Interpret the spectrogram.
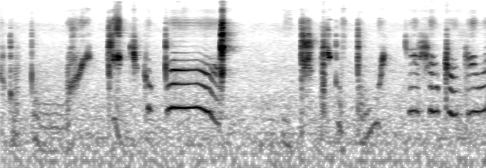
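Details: Talking pet male budgerigar chatting and varying its favourite phrase to 'Peek-e-boo'. Clicks and ticks lead into a strained, harmonic sliding phrase. Scattered squeaks and wavering warbled notes follow.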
